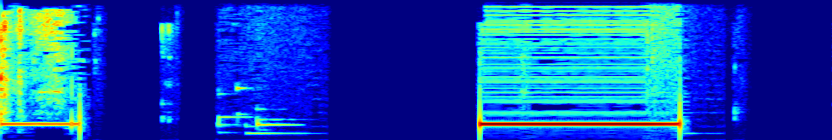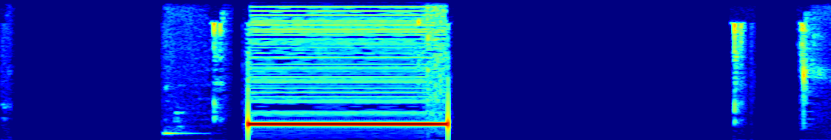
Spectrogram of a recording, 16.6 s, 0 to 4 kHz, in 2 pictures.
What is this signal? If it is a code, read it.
Ringback tone (North America), 440 + 480 Hz.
